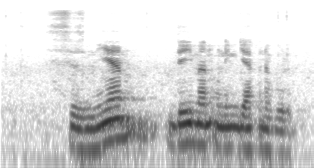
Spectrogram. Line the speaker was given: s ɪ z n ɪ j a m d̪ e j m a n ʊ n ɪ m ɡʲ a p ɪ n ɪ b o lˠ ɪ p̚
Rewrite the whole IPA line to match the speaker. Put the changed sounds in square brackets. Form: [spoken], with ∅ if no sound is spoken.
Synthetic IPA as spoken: s ɪ z n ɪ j a m d̪ e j m a n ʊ n ɪ [ŋ] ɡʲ a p ɪ n ɪ b o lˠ ɪ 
